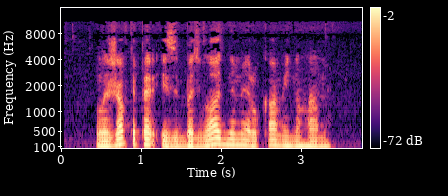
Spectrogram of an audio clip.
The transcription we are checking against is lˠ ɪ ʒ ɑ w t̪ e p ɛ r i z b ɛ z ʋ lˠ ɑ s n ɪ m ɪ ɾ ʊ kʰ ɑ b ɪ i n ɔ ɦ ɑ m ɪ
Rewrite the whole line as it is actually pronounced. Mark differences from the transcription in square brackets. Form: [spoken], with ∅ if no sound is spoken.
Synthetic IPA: lˠ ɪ ʒ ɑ w t̪ e p ɛ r i z b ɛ z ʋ lˠ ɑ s n ɪ m ɪ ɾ ʊ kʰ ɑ [m] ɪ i n ɔ ɦ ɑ m ɪ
